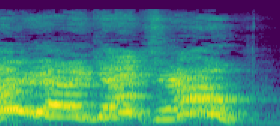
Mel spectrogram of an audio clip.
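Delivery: furious yelling. A game narrator voices a man stomping toward the door after someone: angry threatening shout. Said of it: "get up and like stomp towards the door".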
